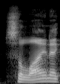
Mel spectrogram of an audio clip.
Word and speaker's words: Salina: And the men's team, along with the women's team, will head to Salina, Kansas. I believe I said that correctly. Home of Kansas Wesleyan. – That is correct.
